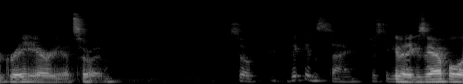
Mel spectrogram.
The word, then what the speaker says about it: Wittgenstein: It has a W in front, but it's pronounced like a V. So Leibniz and Wittgenstein, their goal was to kind of solve this problem by crafting the perfect language.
